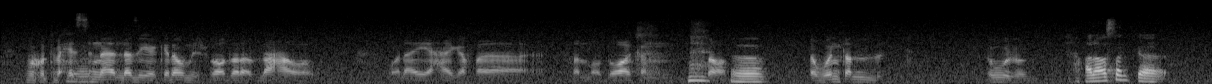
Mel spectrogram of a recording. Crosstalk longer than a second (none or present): none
